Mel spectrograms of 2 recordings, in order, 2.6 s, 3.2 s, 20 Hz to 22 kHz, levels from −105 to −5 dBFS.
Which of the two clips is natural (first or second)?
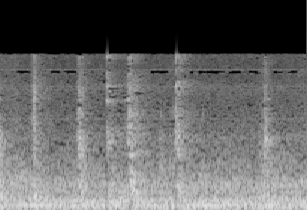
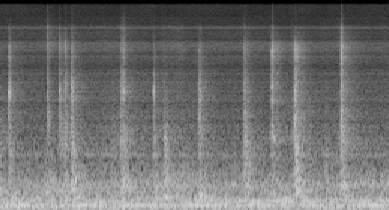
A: first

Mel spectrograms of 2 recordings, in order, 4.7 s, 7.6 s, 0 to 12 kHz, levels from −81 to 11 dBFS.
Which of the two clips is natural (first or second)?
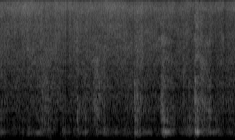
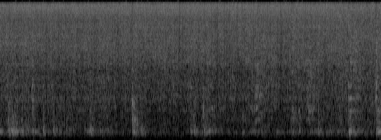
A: second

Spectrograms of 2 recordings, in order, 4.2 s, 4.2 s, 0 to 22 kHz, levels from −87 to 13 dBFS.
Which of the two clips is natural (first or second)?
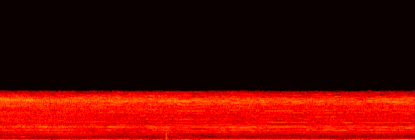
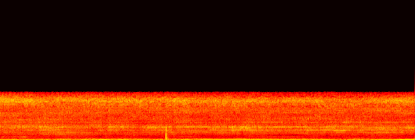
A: first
